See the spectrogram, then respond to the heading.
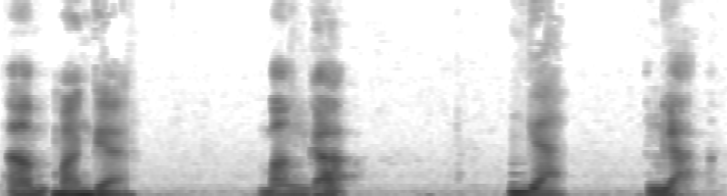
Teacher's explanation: Okay, so it's like a very nasal NG.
